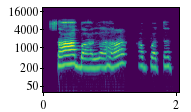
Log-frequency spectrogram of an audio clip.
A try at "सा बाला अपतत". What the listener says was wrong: हाँ, पर इसमें बाला को जरा ठीक तरह से बोलो। हाँ नहीं, फिर विसर्ग नहीं आएंगी ना,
